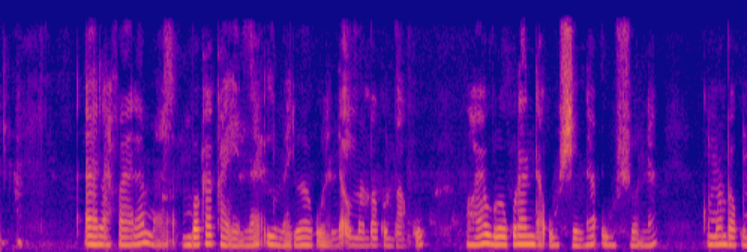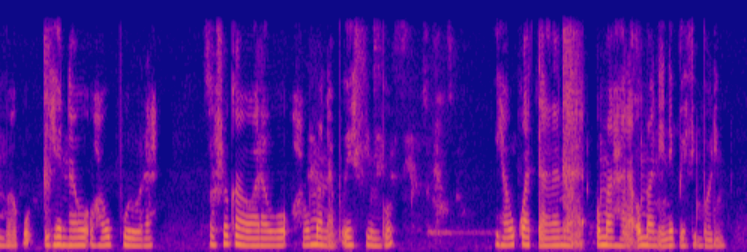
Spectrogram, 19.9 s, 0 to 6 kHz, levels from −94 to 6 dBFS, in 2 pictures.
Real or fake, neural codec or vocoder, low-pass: fake; vocoder, 44.1 kHz, 80 mel bands, Vocos; 5.4 kHz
